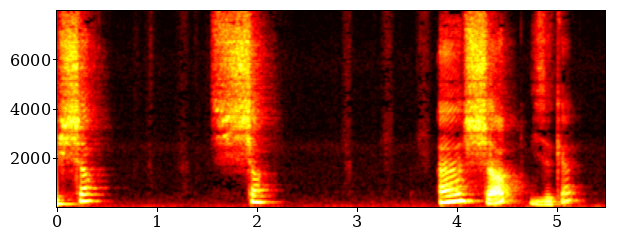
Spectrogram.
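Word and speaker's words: chat: Bobby and so so how do you say cat in French well actually it's very easy you say sha sh and sha is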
